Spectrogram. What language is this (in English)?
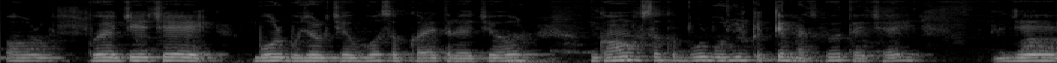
Maithili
